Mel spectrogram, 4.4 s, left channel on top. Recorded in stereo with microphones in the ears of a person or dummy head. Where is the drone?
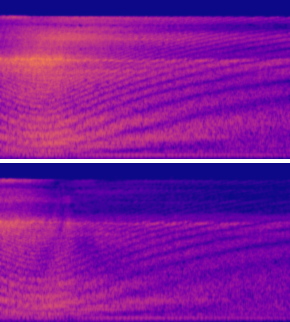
Centre (ahead or behind); by 4.4 s 45° left (ahead or behind).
